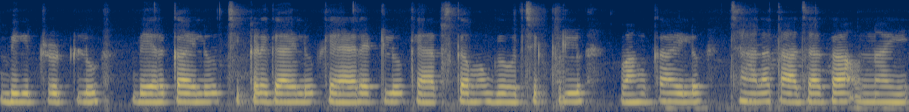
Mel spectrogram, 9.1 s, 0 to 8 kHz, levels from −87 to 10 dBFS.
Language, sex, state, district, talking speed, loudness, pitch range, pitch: Telugu, female, Andhra Pradesh, Chittoor, 80 wpm, -18 LUFS, 185-190 Hz, 185 Hz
